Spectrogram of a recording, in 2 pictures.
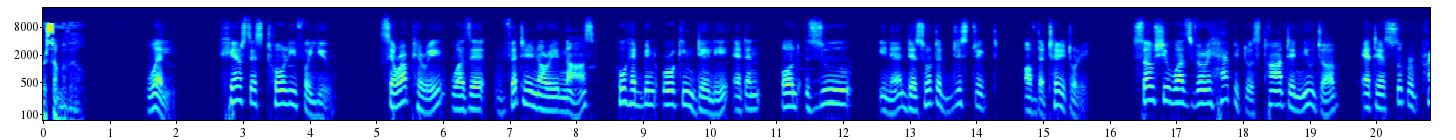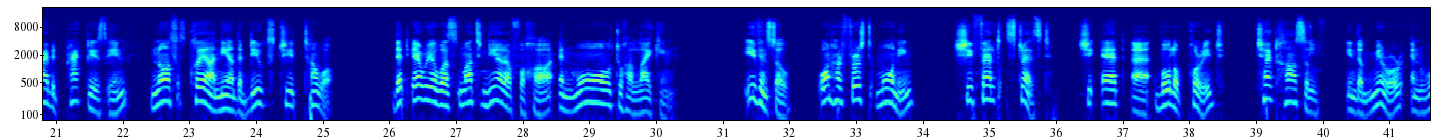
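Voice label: bangladesh, International Dialects of English Archive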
